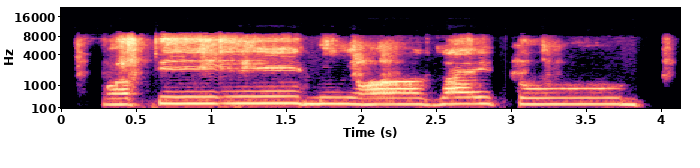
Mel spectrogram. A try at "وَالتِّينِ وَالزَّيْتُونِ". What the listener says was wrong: দেখেন তায়ের উপরে তাসদিদ আর এখানে জায়ের উপরে তাসদিদ, অর্থাৎ দুবার করে পড়তে হবে। ওয়াত্তিনি ওয়াজ্জাইতুন।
